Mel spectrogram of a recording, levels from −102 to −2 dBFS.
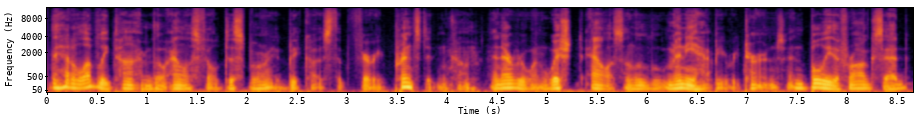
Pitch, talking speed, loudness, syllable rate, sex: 105 Hz, 200 wpm, -21 LUFS, 6.2 syllables/s, male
